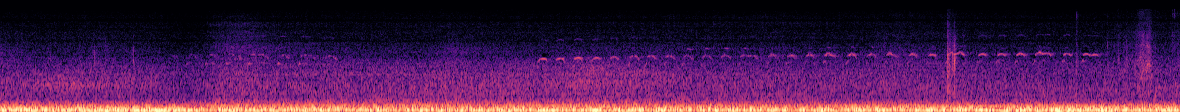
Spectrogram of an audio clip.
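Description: A bird singing a long run of quick, evenly repeated high chirps, starting about five seconds in and running until near the end, after a shorter run about two seconds in. Underneath is a steady low rumble, like wind on the microphone, and there are a couple of sharp clicks near the end.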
